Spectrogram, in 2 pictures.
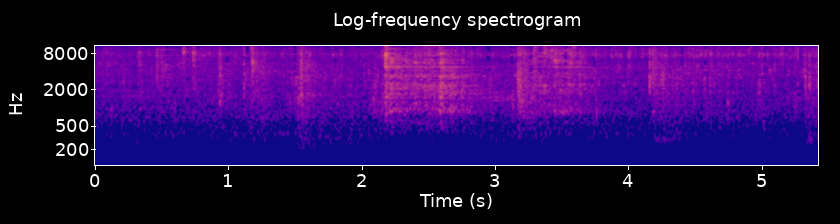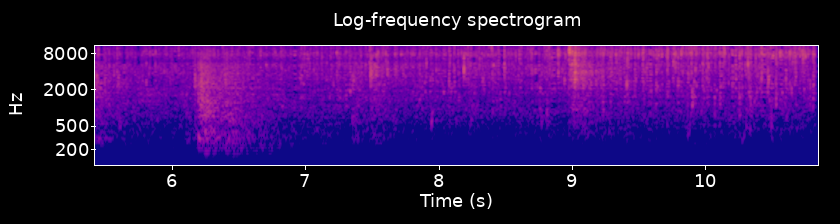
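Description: Water trickling from a stone fountain's spout into its basin, a steady faint splashing, with scattered clicks and knocks over it; the loudest knock comes about six seconds in.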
